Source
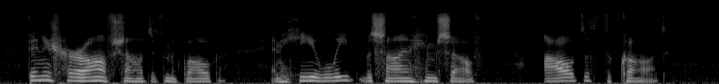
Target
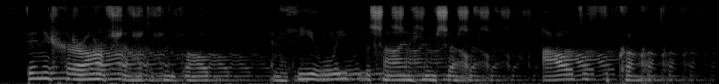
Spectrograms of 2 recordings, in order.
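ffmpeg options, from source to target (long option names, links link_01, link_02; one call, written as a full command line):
ffmpeg -i in.wav -af "aexciter=amount=11:drive=2.5:freq=7200,asetrate=62367,aresample=44100,atempo=0.707107,aecho=1:1:211|422|633|844|1055|1266:0.398|0.203|0.104|0.0528|0.0269|0.0137,volume=-7dB" out.wav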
